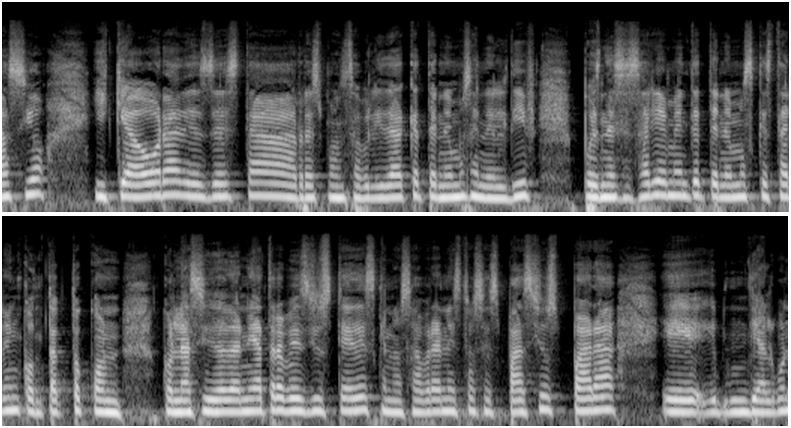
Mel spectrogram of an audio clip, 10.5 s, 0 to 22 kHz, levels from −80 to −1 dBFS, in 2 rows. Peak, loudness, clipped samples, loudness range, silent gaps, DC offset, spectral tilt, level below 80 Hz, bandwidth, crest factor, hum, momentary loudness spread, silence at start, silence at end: -2 dBFS; -16 LUFS; under 0.1%; 1 LU; none; under 0.1%; -4.5 dB/octave; -36 dBFS; 14.5 kHz; 14 dB; none; 5 LU; 0 s; 0 s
